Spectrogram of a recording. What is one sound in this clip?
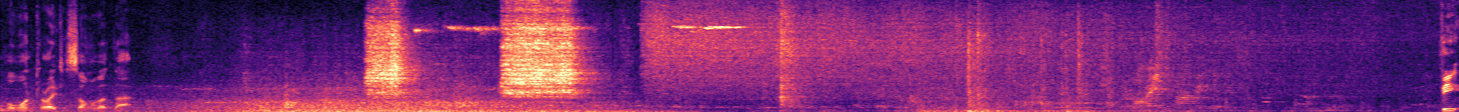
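An underground train rumbles into an echoing station and slows to a stop.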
